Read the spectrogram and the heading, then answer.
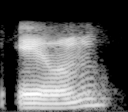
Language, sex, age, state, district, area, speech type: Sanskrit, male, 18-30, Tamil Nadu, Tiruvallur, rural, conversation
